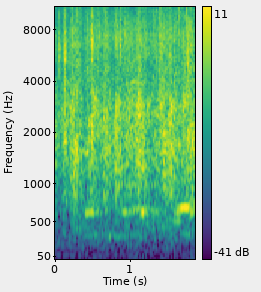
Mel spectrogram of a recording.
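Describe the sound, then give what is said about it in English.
Church audience clapping their hands during a worship service, a dense, steady wash of applause that holds at an even level throughout. “Can we clap our hands unto the Lord?”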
